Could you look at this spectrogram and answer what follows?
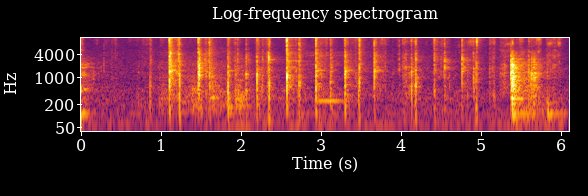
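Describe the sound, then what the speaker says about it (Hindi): Tarot cards shuffled by hand in a quiet room, a string of short crisp riffling snaps and slaps arriving in quick irregular bursts, with one louder flurry near the end. "Last shuffle."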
